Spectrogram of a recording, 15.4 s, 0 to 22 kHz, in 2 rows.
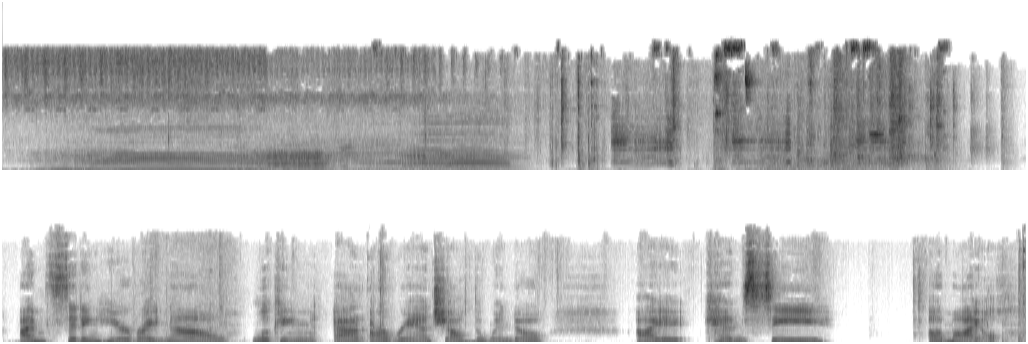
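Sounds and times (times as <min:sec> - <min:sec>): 
beef cattle mooing on a ranch: 0:00.2 - 0:05.1
rustling outdoor ambience from the cattle herd: 0:01.3 - 0:06.6
speech: 0:07.8 - 0:15.3.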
